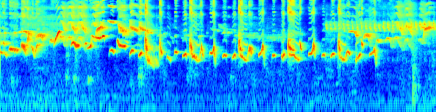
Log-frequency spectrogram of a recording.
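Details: White-rumped shama learning rolling trills: fast varied whistles and warbles, then a chain of sharp chipping notes, ending under a continuous buzzy high trill.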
